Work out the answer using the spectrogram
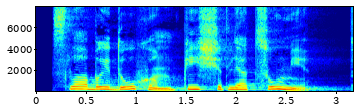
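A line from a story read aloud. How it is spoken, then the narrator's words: Dry old voice. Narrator (Russian): произнесенные сухим старческим голосом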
